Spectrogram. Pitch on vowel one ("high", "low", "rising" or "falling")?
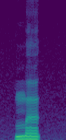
high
